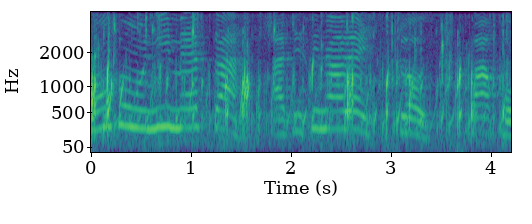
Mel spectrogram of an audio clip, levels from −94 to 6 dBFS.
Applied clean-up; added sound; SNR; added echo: none; Liquid; -1 dB; none.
